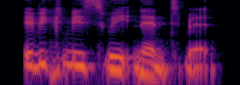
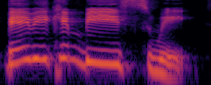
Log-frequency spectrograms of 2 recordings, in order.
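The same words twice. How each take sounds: First: Softer, quicker, tender sweet-talk; soft intimate. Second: Said in the usual way. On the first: Shown as a demonstration. Explaining pet names to chat, softly sweet and intimate. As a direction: coo it like a pet name.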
